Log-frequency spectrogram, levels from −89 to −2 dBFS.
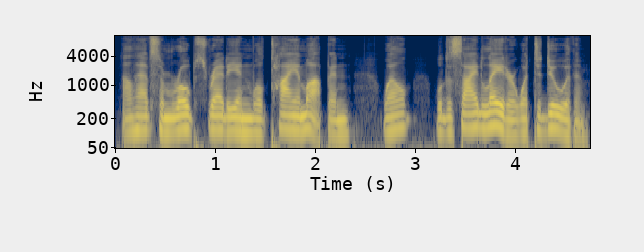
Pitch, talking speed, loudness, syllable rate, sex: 110 Hz, 240 wpm, -19 LUFS, 6.1 syllables/s, male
